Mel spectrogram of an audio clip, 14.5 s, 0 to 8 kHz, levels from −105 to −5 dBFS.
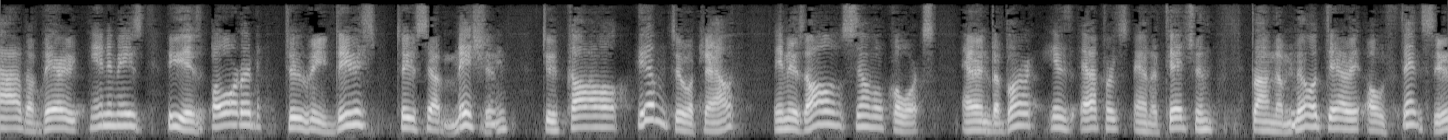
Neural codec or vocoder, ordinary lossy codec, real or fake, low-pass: codec, 16 kHz, 0.5 kbps, FreqCodec, larger model; MP3, 32 kbps; fake; 7.2 kHz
